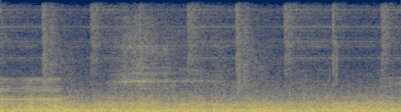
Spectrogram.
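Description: Steady road and engine noise heard from inside a moving car's cabin, with background music laid over it.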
